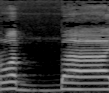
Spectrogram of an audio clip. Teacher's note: یہاں پہ با ہم نے سختی کے ساتھ تھوڑا رک کر ادا کرنا ہے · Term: تشدید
